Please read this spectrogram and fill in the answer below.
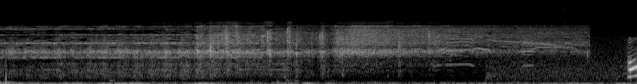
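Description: Dubbed train-derailment sound effect: a steady high-pitched squeal of locked wheels, joined about two seconds in by a noisy clatter and crashing. It cuts off abruptly near the end.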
